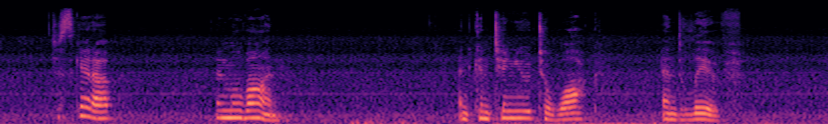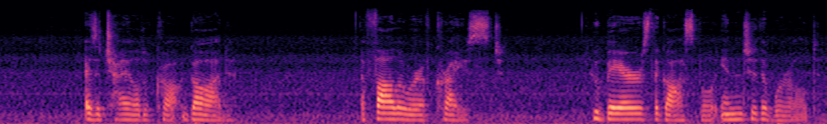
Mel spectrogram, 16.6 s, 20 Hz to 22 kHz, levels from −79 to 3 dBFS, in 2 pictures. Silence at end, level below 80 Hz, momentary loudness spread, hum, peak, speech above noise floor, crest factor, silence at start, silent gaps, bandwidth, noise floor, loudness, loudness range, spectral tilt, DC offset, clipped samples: 0 s; -44 dBFS; 26 LU; none; 0 dBFS; 23 dB; 22 dB; 0 s; none; 16.5 kHz; -43 dBFS; -21 LUFS; 5 LU; -5.5 dB/octave; under 0.1%; under 0.1%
